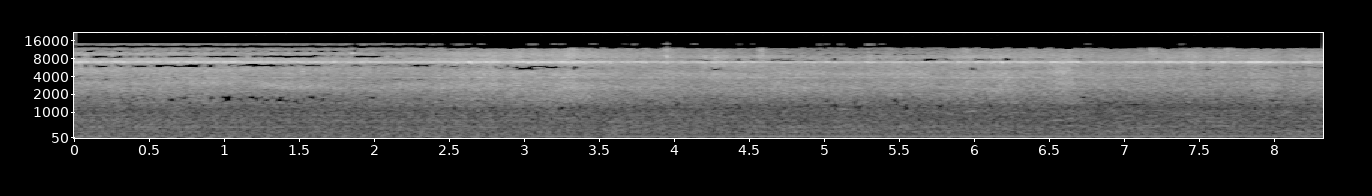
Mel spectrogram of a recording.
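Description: Indian Railways passenger coaches rolling past on the track beside the platform: a steady run of wheels and bogies on the rails with a rapid rattling clatter, over a thin steady high tone.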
